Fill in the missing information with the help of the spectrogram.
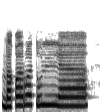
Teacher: بقرۃ اللہ، با ہمارا light letter ہے باریک پڑھیں گے۔ قاف ہمارا ہیوی لیٹر ہے پورا ادا کریں گے، را ہمارا ہیوی لیٹر ہے پورا ادا کریں گے۔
